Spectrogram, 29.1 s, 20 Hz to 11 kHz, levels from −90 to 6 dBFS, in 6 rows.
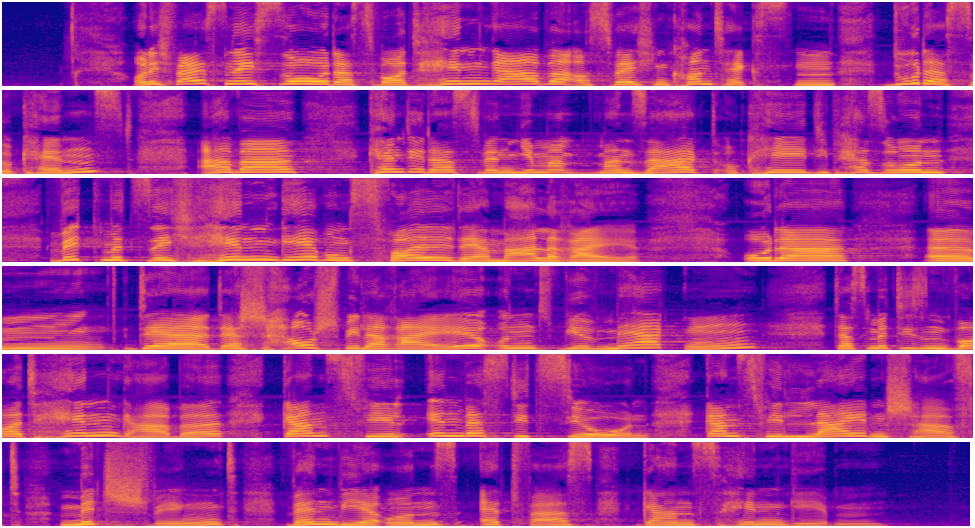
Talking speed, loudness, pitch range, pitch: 115 wpm, -16 LUFS, 270-330 Hz, 295 Hz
